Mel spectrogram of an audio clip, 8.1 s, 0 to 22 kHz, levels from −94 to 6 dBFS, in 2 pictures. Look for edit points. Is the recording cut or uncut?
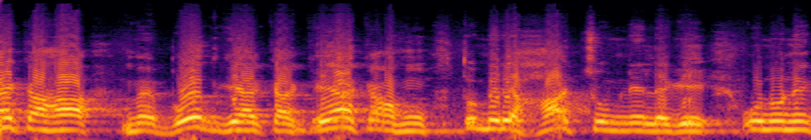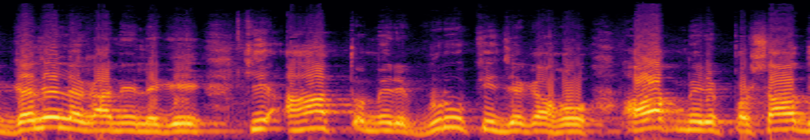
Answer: uncut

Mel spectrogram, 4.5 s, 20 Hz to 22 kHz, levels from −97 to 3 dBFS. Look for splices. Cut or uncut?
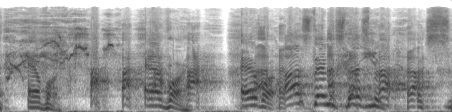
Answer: uncut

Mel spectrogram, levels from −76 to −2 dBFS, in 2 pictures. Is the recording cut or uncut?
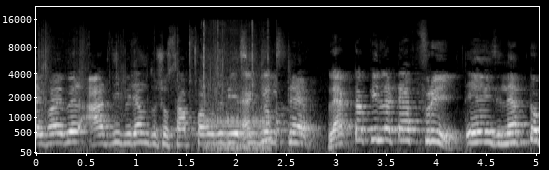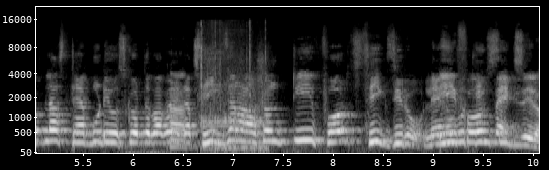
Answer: cut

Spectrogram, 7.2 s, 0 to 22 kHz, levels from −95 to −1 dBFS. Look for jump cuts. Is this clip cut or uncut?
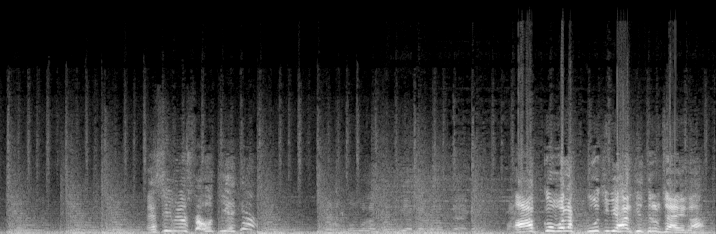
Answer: uncut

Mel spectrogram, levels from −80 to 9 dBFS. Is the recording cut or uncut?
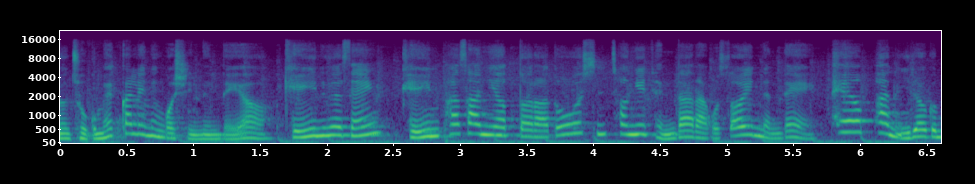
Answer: uncut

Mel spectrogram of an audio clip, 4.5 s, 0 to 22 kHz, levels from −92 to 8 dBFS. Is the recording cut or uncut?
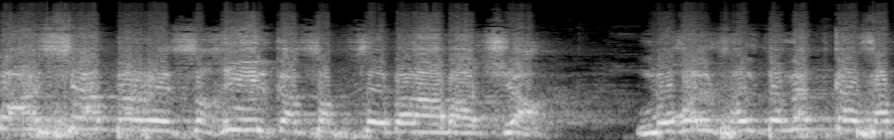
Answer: uncut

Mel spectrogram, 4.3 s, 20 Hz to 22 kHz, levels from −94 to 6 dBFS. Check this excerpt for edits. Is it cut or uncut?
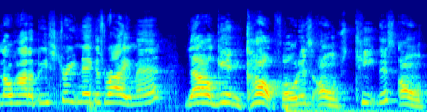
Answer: uncut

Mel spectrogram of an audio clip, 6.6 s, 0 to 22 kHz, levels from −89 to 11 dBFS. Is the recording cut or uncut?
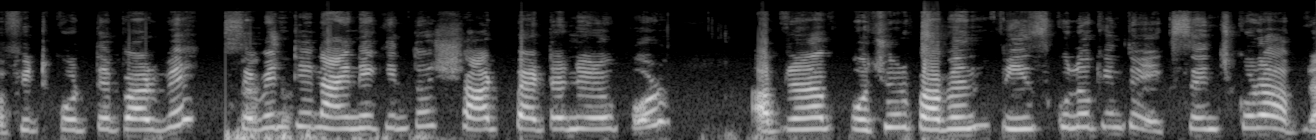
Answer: cut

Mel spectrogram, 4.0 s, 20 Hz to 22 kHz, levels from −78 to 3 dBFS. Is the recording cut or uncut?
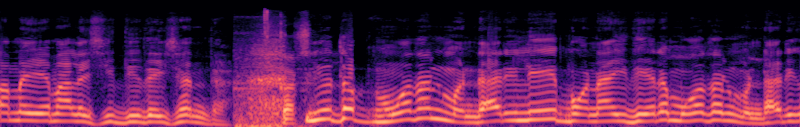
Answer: cut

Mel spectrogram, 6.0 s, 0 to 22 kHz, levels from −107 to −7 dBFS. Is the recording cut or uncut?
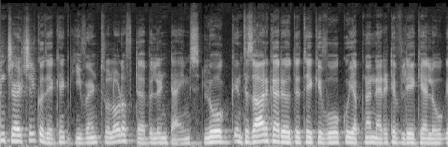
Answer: cut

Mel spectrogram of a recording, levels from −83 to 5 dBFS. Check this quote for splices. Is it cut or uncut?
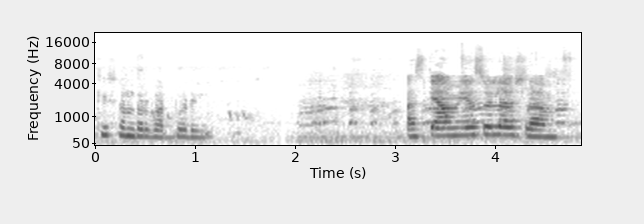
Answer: cut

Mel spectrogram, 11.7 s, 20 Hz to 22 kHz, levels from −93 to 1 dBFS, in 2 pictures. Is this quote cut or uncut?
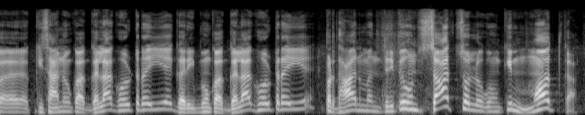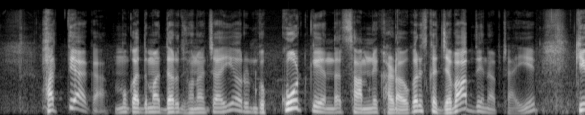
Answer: cut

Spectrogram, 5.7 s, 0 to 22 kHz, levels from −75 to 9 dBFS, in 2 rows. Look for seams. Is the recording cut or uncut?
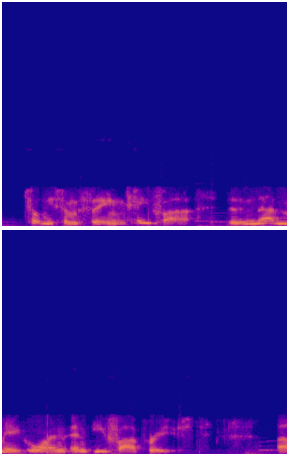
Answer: uncut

